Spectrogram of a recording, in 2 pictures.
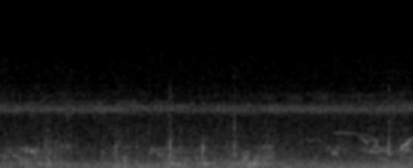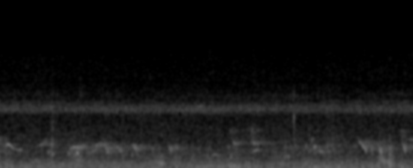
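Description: Water splashes softly around a wading rhinoceros.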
